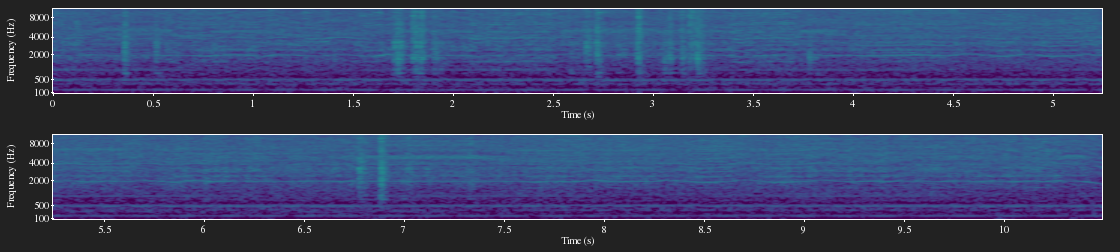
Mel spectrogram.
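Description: Angle grinder running steadily, its disc grinding on small steel brackets to clean them up. A slightly wavering whine carries over the grinding hiss, with a few sharp ticks about two, three and seven seconds in.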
